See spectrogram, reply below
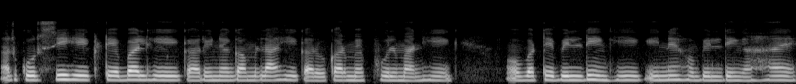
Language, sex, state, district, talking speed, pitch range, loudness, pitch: Sadri, female, Chhattisgarh, Jashpur, 180 wpm, 190-200 Hz, -17 LUFS, 195 Hz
